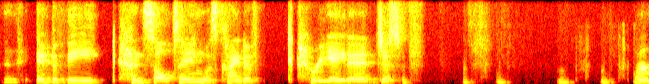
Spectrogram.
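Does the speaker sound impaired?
Yes: stuttering; lifelong stuttering; pursues public speaking to face fear of talking, still stutters, feels vulnerable on podcasts; long-standing fear of talking, past avoidance of carrying conversations, stuttering held back career; here repeated sounds, blocks.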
